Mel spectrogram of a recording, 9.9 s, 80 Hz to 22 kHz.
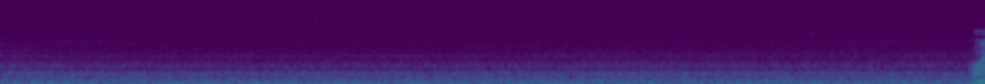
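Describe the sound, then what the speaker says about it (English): A TBM 850 turboprop taxis in Microsoft Flight Simulator, giving a steady, even engine drone and rumble that holds for the whole stretch without talk. "it's TBM 850, taxiing to runway 13 for VFR departure to the north"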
